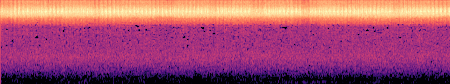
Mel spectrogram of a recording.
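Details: Cricket chirping, the stridulation sound, forms a constant shrill ringing trill at even loudness, many insects blending into one seamless high tone.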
